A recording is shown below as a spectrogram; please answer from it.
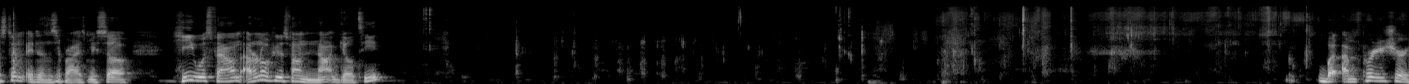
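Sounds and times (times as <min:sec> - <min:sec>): close chewing with wet crunches: 0:04.2 - 0:13.2.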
